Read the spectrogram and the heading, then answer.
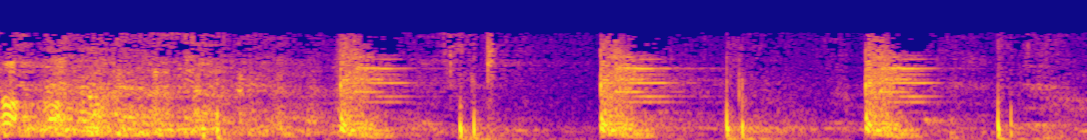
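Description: Clanking footsteps of a metal leg, a series of heavy metallic clunks and ringing clangs in an uneven, lurching rhythm, each striking loudly and then fading.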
